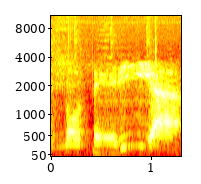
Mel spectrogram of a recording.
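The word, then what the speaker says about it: Lotería: You have to accentuate the I, Loteria. But, you know, I've been getting that a lot with the interviews. People, here I say Loteria.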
